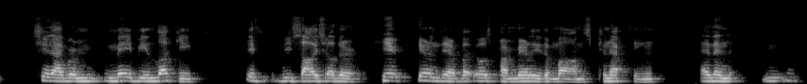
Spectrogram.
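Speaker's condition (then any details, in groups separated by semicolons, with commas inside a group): Down syndrome; congenital, lifelong; age 26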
